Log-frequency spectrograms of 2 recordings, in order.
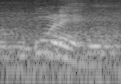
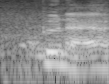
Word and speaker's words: Pune: Before we go anywhere, how do you pronounce it? Pune. Pune, okay, cool.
